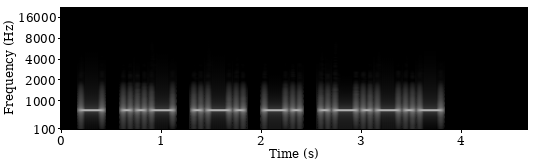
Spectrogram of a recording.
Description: Morse code, heard as a keyed tone, about 17 wpm, 700 Hz. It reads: TURN.
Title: Sentences from Top 600 Words 17wpm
